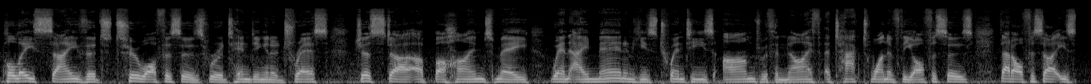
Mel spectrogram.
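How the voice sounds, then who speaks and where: A man gives a live news report from a street in an Australian accent. His pitch is average, and there is faint outdoor ambient noise around him. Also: fairly even intonation, moderate pace, few pauses.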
